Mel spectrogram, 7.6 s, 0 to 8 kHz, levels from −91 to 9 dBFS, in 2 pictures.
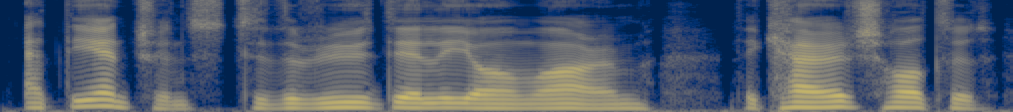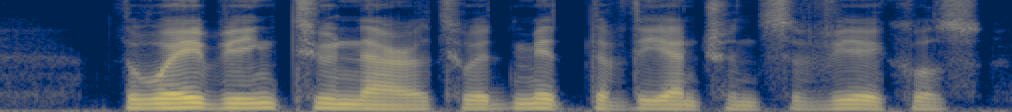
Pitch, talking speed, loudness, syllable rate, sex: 115 Hz, 190 wpm, -20 LUFS, 5.8 syllables/s, male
